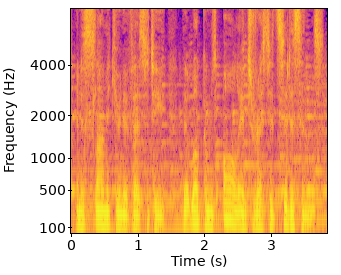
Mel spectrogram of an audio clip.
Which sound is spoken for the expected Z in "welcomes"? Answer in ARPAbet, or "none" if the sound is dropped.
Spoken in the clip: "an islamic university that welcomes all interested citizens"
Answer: Z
